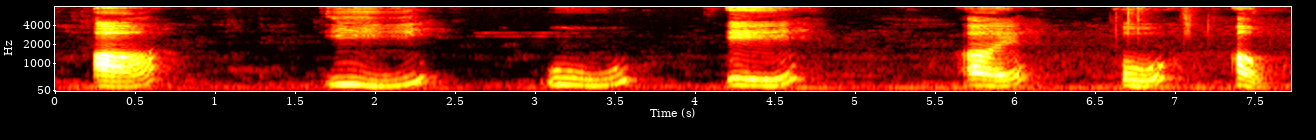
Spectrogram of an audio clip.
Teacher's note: ये हमारे हैं दीर्घ स्वर। इनमें दो मात्राओं का समय लगता है।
